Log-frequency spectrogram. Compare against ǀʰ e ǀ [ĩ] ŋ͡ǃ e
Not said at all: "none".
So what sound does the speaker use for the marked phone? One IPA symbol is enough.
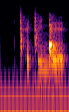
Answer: i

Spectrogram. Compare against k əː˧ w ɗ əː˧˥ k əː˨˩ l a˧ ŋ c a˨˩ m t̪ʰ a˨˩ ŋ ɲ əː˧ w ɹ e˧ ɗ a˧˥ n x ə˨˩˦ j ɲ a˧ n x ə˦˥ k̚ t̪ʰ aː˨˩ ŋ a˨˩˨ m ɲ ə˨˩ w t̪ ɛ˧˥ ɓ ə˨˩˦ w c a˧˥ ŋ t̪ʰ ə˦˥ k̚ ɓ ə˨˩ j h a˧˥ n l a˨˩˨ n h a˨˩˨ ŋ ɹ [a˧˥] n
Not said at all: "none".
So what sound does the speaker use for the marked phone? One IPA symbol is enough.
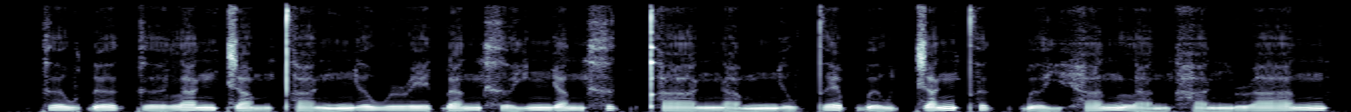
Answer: a˧˥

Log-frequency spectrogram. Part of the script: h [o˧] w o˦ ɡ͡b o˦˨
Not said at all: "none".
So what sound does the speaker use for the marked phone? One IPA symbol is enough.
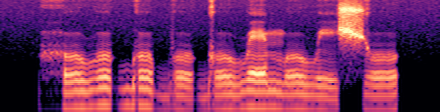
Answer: o˧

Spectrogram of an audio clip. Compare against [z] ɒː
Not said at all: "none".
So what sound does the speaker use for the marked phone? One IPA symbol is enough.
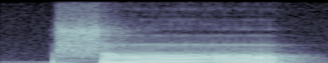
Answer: s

